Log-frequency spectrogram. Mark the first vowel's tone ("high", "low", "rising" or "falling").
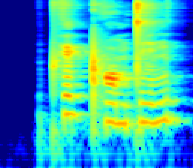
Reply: high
